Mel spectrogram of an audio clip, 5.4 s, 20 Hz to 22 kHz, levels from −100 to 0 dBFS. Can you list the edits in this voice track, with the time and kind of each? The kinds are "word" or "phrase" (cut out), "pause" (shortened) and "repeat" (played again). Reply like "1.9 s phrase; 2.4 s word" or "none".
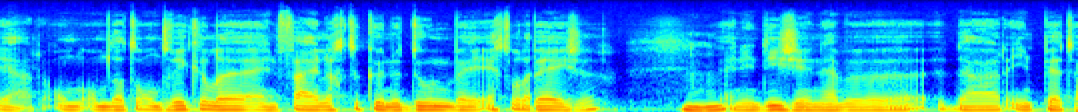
2.6 s word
